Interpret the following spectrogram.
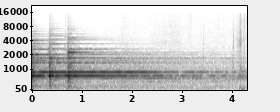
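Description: Upright piano: three notes or chords struck in quick succession in the first second, then left to ring and slowly die away. These are the closing notes of the improvisation.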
